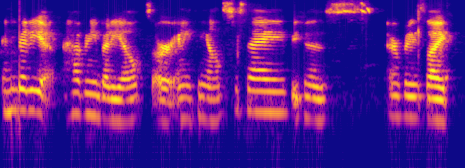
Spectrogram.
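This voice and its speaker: A woman's voice: fairly low pitch, brisk, fairly bright tone, rough recording. A woman hosting a casual book chat live show, repeating phrases for emphasis.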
